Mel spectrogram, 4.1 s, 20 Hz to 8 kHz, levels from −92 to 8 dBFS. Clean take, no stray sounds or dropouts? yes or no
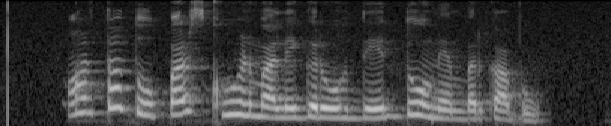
yes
